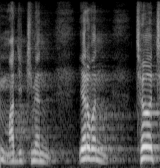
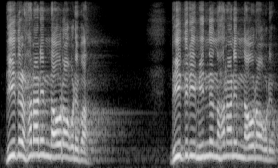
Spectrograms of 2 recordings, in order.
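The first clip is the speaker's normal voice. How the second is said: loud, jeering challenge; mocking taunt; 2 semitones higher, 5 dB louder than usual. Goliath jeering at Israel about their God, loud mockery. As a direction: goad them with scornful questions. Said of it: "나중에는 뭐까지 조롱을 하냐면".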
